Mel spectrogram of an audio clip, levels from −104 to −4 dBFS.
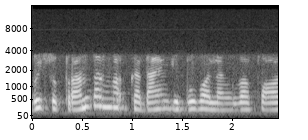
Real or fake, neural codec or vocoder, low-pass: real; none; 14.4 kHz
